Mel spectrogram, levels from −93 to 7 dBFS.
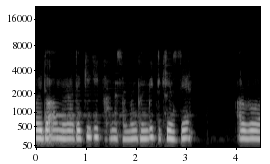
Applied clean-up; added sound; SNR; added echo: neural mask model DeepFilterNet 3.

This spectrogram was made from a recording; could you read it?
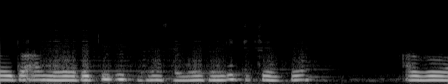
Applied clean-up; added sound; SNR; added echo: neural separator model SepFormer DNS4.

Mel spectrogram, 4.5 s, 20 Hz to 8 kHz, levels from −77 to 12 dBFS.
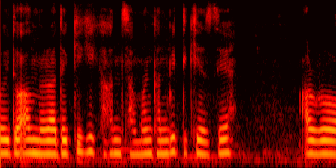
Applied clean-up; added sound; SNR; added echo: none; none; none; none.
